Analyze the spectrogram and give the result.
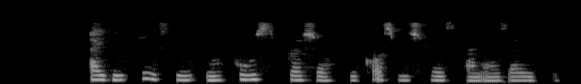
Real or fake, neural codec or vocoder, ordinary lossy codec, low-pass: real; none; none; 7.2 kHz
